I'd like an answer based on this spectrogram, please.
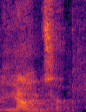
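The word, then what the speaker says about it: Gnonto: Nonto. Nonto, yeah. It's like a silent G.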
